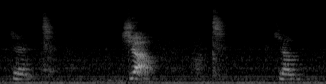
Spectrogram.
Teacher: suffix ed at the end of jump was going to sound like a T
